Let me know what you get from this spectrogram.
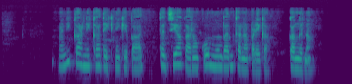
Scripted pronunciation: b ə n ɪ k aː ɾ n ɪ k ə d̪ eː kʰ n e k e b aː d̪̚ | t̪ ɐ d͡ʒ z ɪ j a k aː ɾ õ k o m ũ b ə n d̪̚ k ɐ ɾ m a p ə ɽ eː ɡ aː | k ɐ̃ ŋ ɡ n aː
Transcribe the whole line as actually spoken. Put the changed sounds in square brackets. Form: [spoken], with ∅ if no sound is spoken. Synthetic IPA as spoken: [m] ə n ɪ k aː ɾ n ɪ k [a] d̪ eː kʰ n e k e b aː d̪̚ | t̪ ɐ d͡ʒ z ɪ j a k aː ɾ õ k o m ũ b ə n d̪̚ k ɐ ɾ [n] a p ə ɽ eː ɡ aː | k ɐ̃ ŋ ɡ n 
